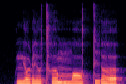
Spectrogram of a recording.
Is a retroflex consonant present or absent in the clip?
present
